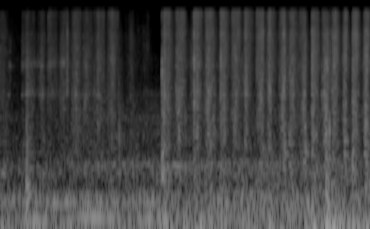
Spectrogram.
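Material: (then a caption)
Leather. A wooden-backed bristle brush is rubbed back and forth over the leather upper of a brown leather lace-up work boot, worn on a foot resting on a shoe-shine stand. Soft, breathy rasping strokes with a low rumble underneath become quicker and brighter about halfway through, settling into a steady swishing rhythm.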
